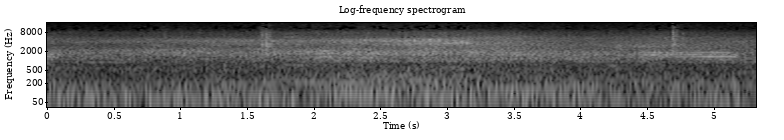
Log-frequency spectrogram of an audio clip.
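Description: A motor vehicle engine running close by, loudest about halfway through, over a steady background of street noise.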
